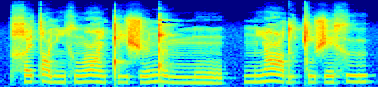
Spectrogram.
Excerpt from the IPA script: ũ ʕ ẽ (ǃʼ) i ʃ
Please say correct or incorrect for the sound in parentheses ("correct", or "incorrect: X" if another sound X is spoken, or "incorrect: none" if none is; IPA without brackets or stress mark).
incorrect: ǃ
